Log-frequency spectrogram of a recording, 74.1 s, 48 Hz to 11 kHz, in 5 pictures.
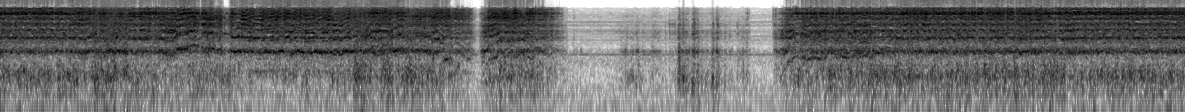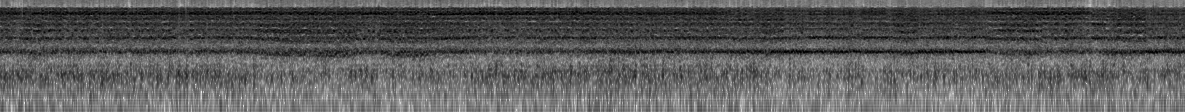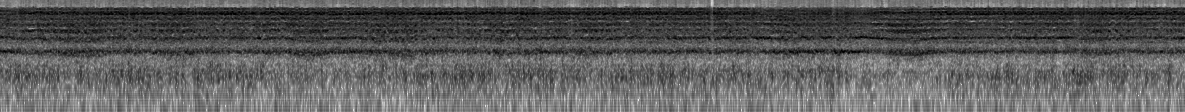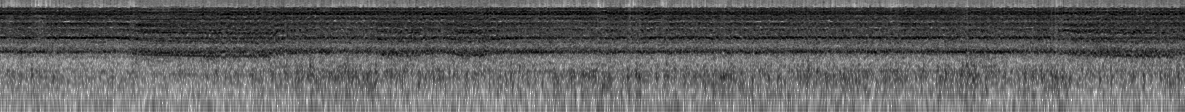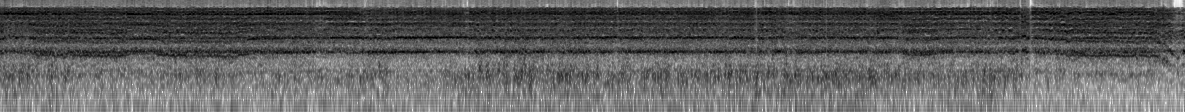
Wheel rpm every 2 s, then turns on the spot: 240, 220, 140, 10, 90, 230, 230, 230, 230, 220, 230, 230, 230, 230, 220, 230, 220, 220, 230, 230, 230, 230, 230, 220, 220, 230, 230, 230, 220, 220, 220, 230, 230, 230, 230, 230, 160.
4-8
